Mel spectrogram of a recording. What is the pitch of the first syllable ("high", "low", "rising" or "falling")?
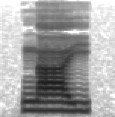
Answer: high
